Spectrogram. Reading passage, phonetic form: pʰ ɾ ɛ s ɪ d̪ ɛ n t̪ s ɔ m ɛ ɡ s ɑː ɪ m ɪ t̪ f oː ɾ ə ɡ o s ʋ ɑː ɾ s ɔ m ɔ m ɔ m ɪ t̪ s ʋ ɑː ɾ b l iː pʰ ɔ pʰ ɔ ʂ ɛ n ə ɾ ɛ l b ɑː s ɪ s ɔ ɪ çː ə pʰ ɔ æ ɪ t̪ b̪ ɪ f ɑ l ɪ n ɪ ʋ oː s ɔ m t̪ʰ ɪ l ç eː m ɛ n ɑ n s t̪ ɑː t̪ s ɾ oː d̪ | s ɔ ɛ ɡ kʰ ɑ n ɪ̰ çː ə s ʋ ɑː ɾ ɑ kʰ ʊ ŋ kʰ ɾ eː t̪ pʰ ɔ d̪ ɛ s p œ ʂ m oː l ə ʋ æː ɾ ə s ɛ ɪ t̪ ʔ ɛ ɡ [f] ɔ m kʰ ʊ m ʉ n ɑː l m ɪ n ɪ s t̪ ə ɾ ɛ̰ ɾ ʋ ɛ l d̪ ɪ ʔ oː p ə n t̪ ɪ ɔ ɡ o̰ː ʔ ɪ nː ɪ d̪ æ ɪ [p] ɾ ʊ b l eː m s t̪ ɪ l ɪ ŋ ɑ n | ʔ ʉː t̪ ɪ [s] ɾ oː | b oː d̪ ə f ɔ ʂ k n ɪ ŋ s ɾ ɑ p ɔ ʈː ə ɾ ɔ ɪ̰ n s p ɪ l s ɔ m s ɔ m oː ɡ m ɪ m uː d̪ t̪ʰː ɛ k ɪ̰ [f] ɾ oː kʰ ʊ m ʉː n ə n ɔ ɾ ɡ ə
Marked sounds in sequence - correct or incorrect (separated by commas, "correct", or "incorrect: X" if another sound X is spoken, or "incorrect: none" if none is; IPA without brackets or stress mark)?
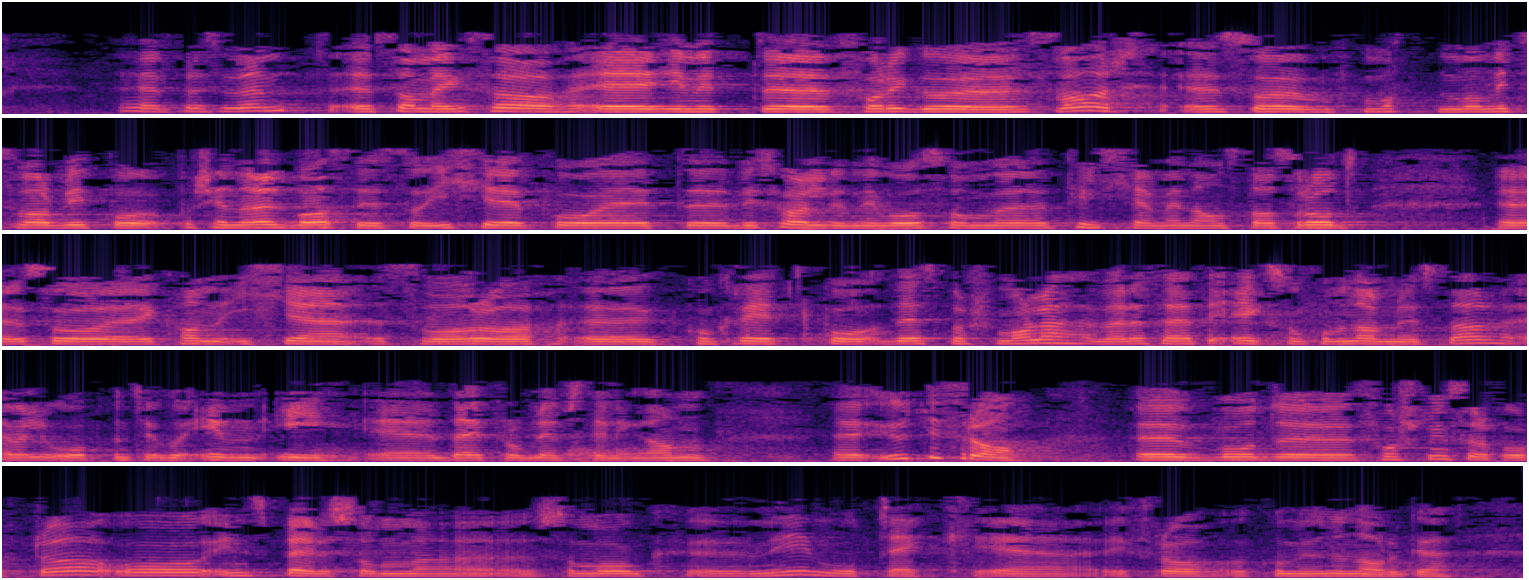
incorrect: s, incorrect: pʰ, incorrect: f, correct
